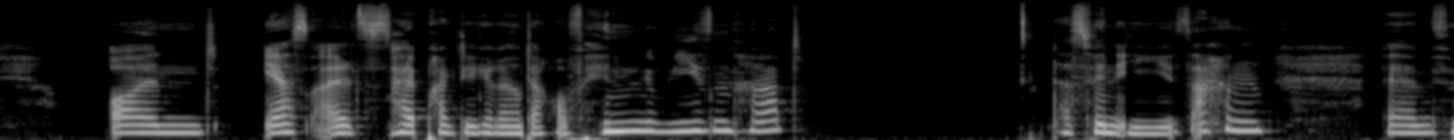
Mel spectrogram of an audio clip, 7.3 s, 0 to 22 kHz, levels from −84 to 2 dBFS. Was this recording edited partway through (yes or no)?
yes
